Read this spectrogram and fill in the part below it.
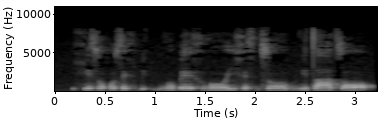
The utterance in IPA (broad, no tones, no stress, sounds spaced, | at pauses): x i z o ʔ o s ɪ x ɓ ḭ t bʱ ʊ ɓ eː x ɦ oː j x ɪ s d͡z ʊː bʱ i t aː t͡s ɔː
